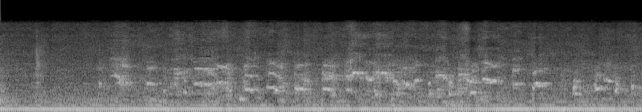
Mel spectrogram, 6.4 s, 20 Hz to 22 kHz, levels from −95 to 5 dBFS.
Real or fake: fake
